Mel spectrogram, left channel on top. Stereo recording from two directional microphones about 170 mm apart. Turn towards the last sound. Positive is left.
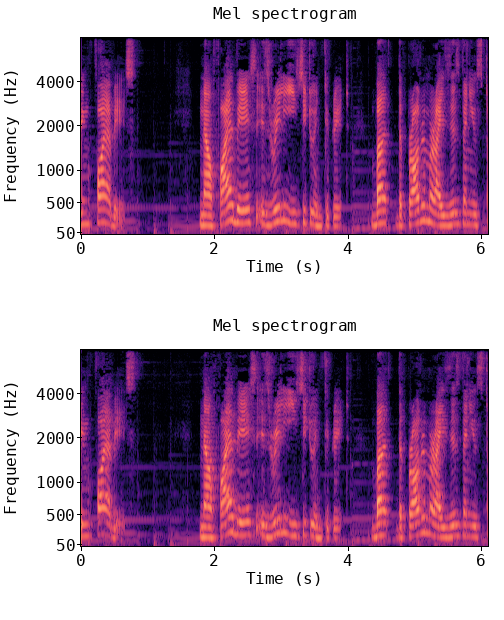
turn(degrees=30)  # may be behind; listen again after turning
